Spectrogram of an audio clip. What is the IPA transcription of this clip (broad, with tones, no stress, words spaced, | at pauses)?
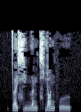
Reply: t̪ä˥ ɕi˧˥nlɑ˧ŋt͡ɕʰjɑ˥ŋ fo˥ʊ̯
